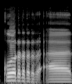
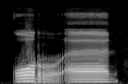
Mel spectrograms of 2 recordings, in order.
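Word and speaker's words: الْقُرْآنَ: maka dia akan dibaca dengan tebal bukan Quran tapi Quran allamal Quran Kemudian pada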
